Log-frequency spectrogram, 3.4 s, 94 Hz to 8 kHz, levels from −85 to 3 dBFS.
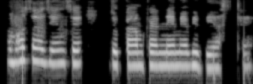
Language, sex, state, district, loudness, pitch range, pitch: Hindi, female, Bihar, Saharsa, -19 LUFS, 245-285 Hz, 255 Hz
